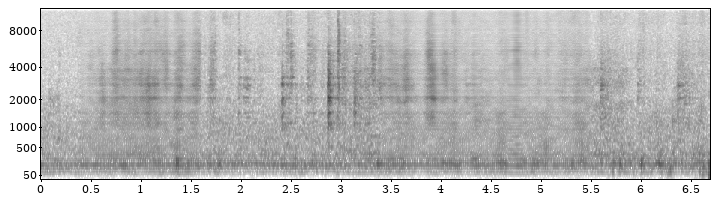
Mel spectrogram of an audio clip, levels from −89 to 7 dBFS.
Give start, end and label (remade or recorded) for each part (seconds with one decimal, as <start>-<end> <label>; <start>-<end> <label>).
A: 0.0-0.4 recorded; 0.4-1.6 remade; 1.6-3.4 recorded; 3.4-5.5 remade; 5.5-6.7 recorded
